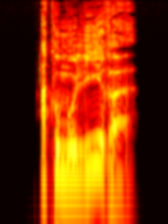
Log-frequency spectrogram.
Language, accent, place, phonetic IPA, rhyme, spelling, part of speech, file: German, Germany, Berlin, [akumuˈliːʁə], -iːʁə, akkumuliere, verb, De-akkumuliere.ogg
- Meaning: inflection of akkumulieren: 1. first-person singular present 2. first/third-person singular subjunctive I 3. singular imperative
